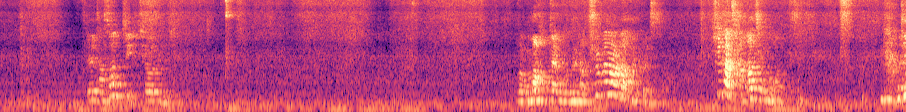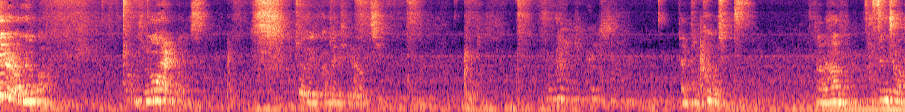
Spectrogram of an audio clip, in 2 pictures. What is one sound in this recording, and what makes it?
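A young woman speaks calmly to a room, her voice slightly muffled.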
